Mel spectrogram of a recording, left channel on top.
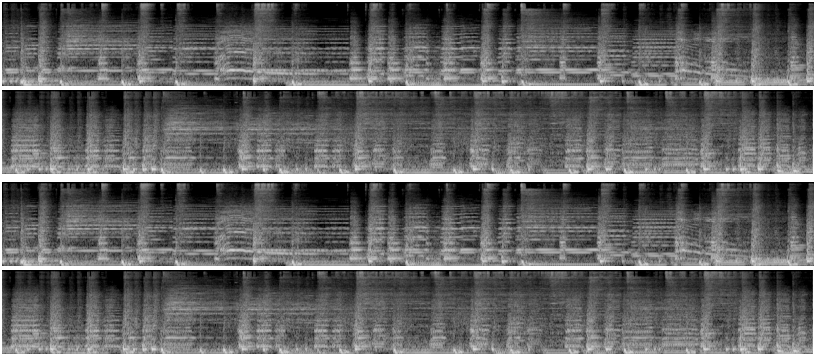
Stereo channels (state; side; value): identical; both; correlation 1.00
